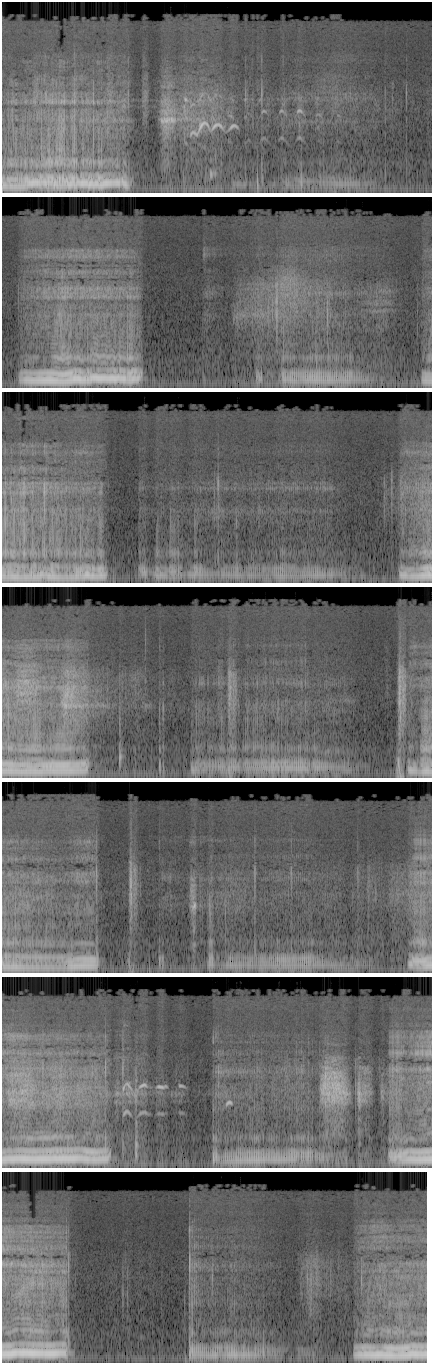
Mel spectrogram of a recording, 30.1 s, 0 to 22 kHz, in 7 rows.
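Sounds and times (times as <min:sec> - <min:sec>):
dog snoring: 0:00.0 - 0:01.4, 0:04.4 - 0:13.9, 0:14.8 - 0:18.2, 0:18.8 - 0:22.6, 0:23.6 - 0:26.6, 0:27.6 - 0:28.6, 0:29.3 - 0:30.0.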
